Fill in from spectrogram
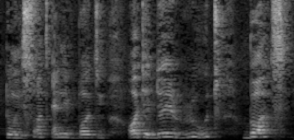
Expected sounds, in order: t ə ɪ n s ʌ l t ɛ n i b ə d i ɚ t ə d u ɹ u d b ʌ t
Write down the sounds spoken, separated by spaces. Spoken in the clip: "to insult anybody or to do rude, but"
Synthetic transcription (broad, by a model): t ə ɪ n s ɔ t ɛ n i b ə d i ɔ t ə d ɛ ɹ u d b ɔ t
